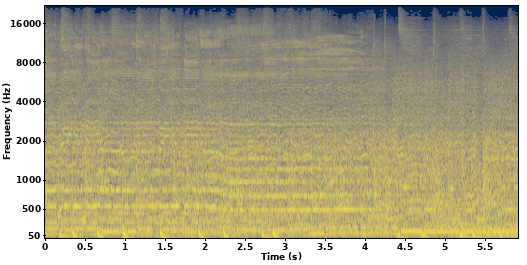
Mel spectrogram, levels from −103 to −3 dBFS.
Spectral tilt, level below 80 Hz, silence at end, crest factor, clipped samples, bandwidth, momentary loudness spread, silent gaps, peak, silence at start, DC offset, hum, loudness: -4.5 dB/octave; -22 dBFS; 0 s; 10 dB; under 0.1%; over 20 kHz; 1 LU; none; 0 dBFS; 0 s; under 0.1%; none; -11 LUFS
